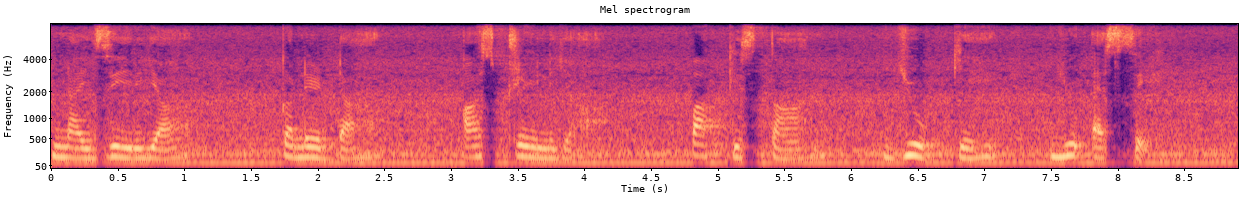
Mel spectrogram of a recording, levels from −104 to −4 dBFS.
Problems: constant background noise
